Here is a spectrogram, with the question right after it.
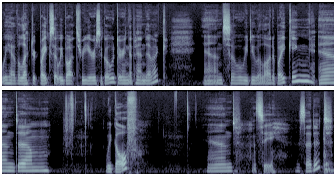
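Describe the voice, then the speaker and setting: At a very slow pace with long, frequent pauses, a woman speaks in a very deep, low pitch and lively intonation. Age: 60s. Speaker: retired bus driver. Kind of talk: casual interview. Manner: hesitant, many fillers.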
